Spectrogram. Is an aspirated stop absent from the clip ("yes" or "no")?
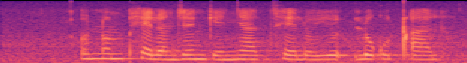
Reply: no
